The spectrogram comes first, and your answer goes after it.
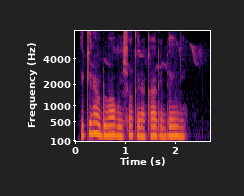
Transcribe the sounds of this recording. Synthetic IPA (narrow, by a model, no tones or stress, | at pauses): ekiɾaudowaβweːʃɔkeɾakaledaini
